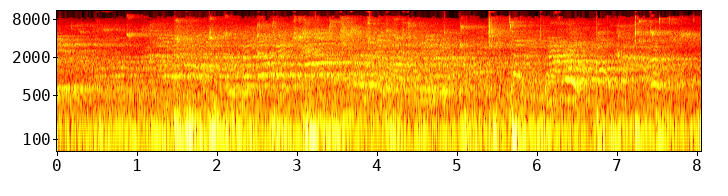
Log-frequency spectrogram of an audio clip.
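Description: Young players call out to each other across the gym.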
